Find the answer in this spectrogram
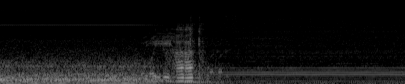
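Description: Low background hiss, then a brief snatch of a voice about two seconds in, followed by a faint steady electrical mains hum, a buzz of evenly spaced tones, on the live event's audio feed.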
